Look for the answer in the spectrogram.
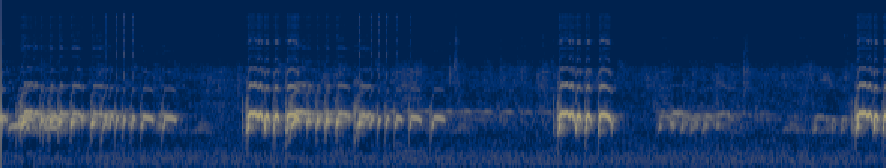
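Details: Local zebra dove singing as a lure to make other doves sing: bursts of rapid, stuttering, high trilled coo notes, each phrase a quick run of clipped pulses lasting about one to two seconds, separated by short pauses, over faint background hiss.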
